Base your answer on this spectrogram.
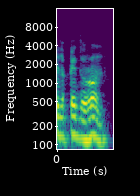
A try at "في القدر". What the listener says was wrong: القدر. See, with alif lam there is no tanween. So في القدر. ہاں زیر آتی ہے آخر میں.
